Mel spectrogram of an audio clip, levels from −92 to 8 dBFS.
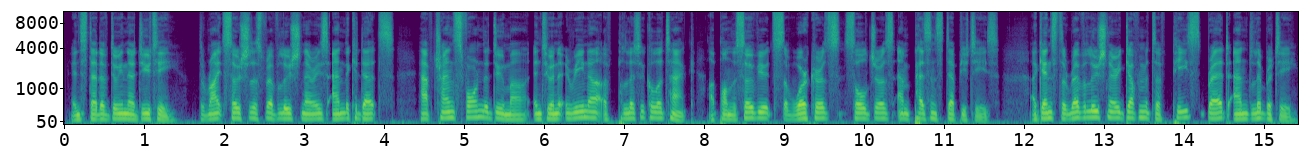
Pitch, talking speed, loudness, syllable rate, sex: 110 Hz, 155 wpm, -18 LUFS, 5.6 syllables/s, male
